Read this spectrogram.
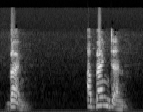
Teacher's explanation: Ban, second syllable, and dan, last syllable. The stress is on second syllable.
